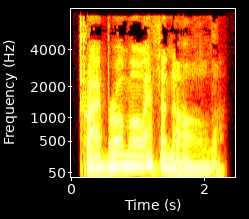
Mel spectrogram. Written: tribromoethanol

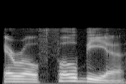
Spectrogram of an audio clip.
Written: aerophobia

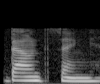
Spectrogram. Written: bouncing

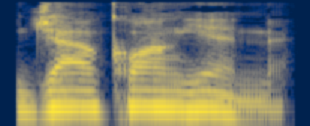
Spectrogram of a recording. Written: Chao Kuang-yin

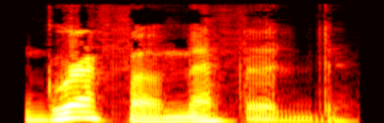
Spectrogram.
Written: graeffe method

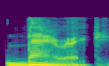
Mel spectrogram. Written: baric

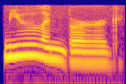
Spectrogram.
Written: Muhlenberg

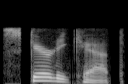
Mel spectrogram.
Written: scaredy-cat

